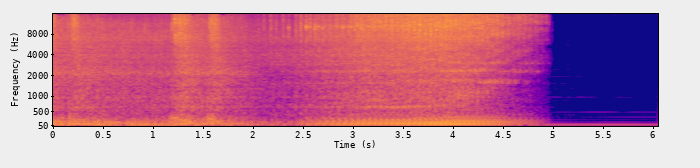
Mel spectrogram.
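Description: Motorcycle engine revving. It starts suddenly, gives a couple of quick throttle blips, then one longer rev that swells and cuts off about five seconds in, leaving a low hum that fades away.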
